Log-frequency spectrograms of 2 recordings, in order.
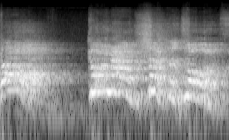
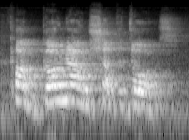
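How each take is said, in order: First: High, loud command; screamed order, far higher than before; furious shout. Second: Firm order, a little raised; stern but controlled dismissal; firm command. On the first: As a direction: drive her out with a roar. Ajax orders wife out. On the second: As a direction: send them off with authority. Orders women out. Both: Acted.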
